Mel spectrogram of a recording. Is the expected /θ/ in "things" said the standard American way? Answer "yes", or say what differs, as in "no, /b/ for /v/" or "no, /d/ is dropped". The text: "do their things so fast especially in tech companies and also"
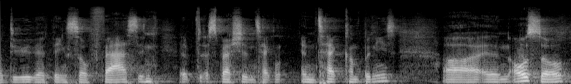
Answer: yes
